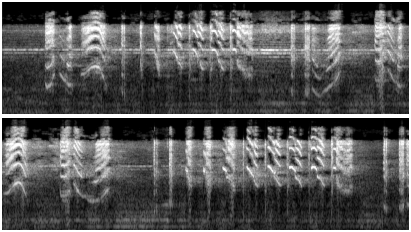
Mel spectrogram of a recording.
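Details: Shrill, rapid parrot screeches in dense bursts, each note sweeping down then up, repeated several times a second for about ten seconds with brief pauses and a faint steady tone beneath.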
